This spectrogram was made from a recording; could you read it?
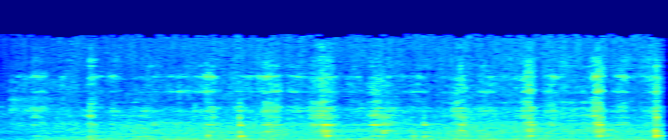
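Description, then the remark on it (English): Steady scraping of a blade shaving wood to make a more pointed end while making a hammer, with repeated rasping strokes at a fairly even rhythm and no voices. “You're just shaving lots off so that I suppose you're making a more pointed end.”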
